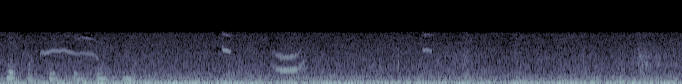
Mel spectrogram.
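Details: Three-week-old kittens with their mother Lucy, a cat once found living under a caravan and taken in while pregnant. Thin arched mewing cries, one long wavering, then a deeper dipping meow, over steady low rumbling background noise.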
